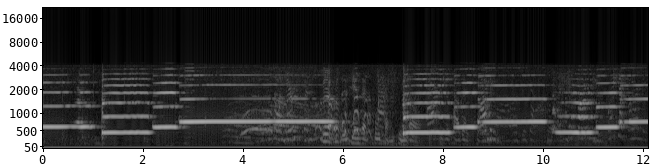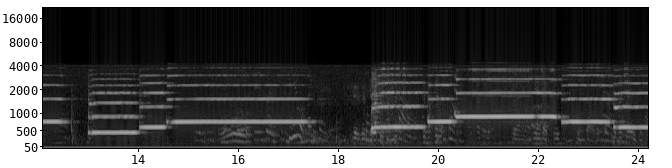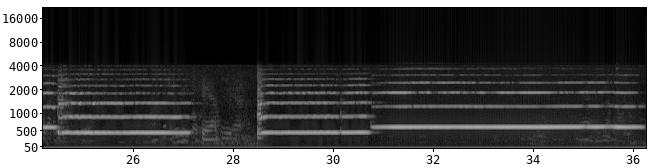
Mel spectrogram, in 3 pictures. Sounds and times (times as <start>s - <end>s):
Music: 0.0s - 6.2s, 7.2s - 17.7s, 18.6s - 27.4s, 28.4s - 36.2s.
